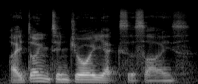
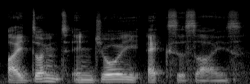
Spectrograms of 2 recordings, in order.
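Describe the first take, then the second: First: A y sound links 'enjoy' to 'exercise'. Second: The words are said separately without a y sound.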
